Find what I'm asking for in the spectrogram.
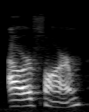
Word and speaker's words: Auer: It's spelled A-U-E-R, Our Farm, but it's really O-U-R.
